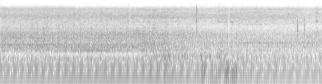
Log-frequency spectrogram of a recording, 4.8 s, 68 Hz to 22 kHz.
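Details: 1999 Acura CL, small-displacement engine, frozen in a sub-freezing Minnesota winter with a weak battery, jump-started through the remote start. It makes an extended crank, then the engine labours into life with an uneven beat and a few knocks before settling to idle.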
